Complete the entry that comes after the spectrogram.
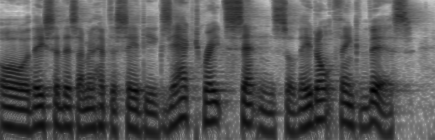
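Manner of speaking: ordinary talk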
